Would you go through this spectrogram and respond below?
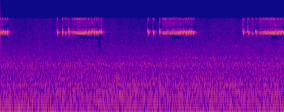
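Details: A black field cricket sings clear, high chirping trills in bursts about every two seconds.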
